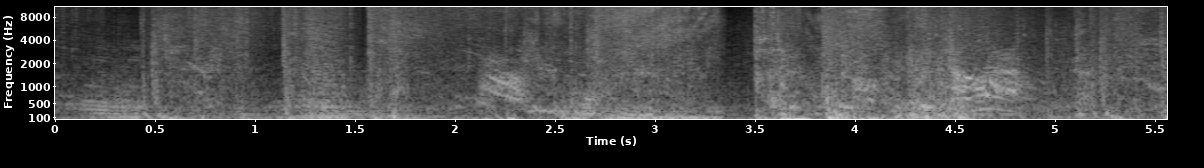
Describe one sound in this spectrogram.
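A lightsaber hums and swooshes through the air.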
